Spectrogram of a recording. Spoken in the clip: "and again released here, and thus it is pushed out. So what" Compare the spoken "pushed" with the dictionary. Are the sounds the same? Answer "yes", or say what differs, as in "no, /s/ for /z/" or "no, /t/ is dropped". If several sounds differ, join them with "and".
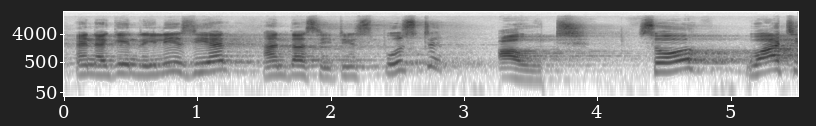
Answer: no, /s/ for /ʃ/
